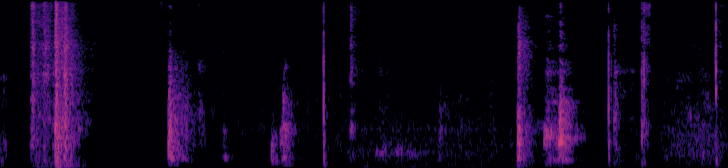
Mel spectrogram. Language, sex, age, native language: Icelandic, female, 50-59, Icelandic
